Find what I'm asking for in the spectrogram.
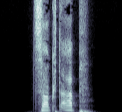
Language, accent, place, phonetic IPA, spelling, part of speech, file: German, Germany, Berlin, [ˌt͡sɔkt ˈap], zockt ab, verb, De-zockt ab.ogg
- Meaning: inflection of abzocken: 1. third-person singular present 2. second-person plural present 3. plural imperative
